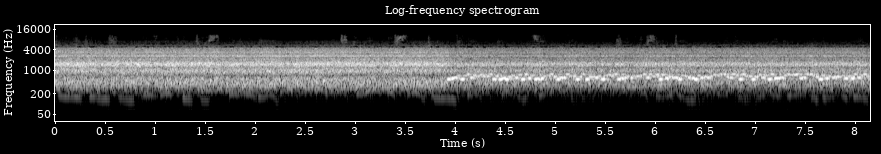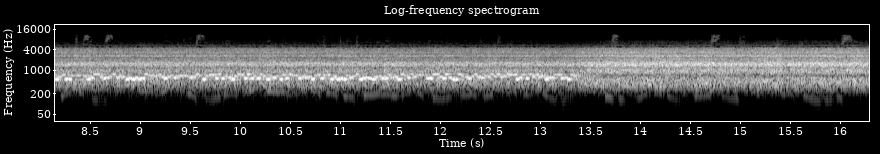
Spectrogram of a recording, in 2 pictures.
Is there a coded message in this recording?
Yes: multi-tone FSK (Olivia or MFSK type), about 250 Hz wide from 3.9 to 13.4 s, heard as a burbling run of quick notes, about 31.25 baud, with radio static, room echo and speech in English.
